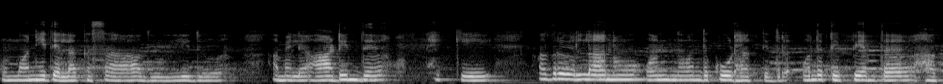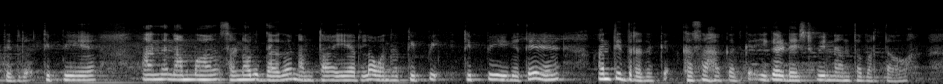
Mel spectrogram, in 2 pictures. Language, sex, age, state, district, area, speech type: Kannada, female, 30-45, Karnataka, Dharwad, urban, spontaneous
